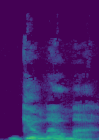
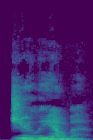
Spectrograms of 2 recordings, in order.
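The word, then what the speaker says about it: Guglielma: l m a and if I hadn't already heard it said I would definitely have pronounced that like gililma or something right yeah um but instead this time I 100 know you Google that how to pronounce it Juliana that G is like a j that's what I mean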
